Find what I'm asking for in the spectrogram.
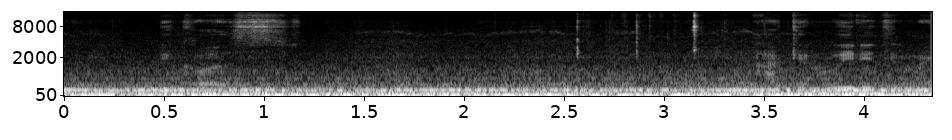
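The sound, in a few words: car driving on a snowy road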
